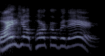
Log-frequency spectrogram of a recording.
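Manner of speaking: high, loud exasperated whine. Real, not acted. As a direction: complain to the team in disbelief. Dying, frustrated at team.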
